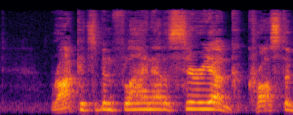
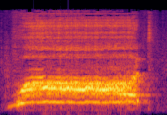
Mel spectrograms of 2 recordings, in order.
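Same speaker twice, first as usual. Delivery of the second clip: very high loud stretched shriek; screeching what; 13 semitones higher, 9 dB louder than usual. Acted. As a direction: shriek in outraged shock. Shocked reaction to termites.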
